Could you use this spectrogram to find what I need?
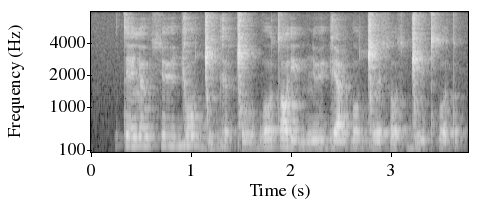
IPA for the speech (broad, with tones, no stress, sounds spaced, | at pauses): t e˦ l ø˦ v s yː˦ ɟ oː˦ ɡ͡ǀ y˨ ɡʲ ɔ˦˨ ǀ uː˨ b oː˦ t ɔ˦ ɾʲ ø˨ b n yː˦ ɡʲ ɑ˦ v ɠ o˦ ɡ͡ǀ ø˦ s o˨ s ɡ͡ǀ yː˦ t ɠ o˦ t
